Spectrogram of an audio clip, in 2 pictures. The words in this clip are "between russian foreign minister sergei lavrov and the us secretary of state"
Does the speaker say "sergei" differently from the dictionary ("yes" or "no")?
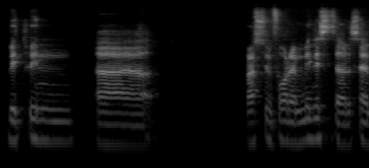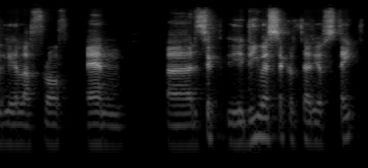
yes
